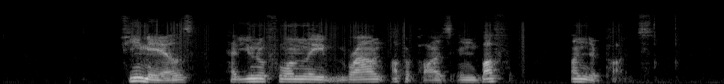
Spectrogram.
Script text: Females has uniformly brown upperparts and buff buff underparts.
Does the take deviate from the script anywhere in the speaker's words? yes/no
yes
